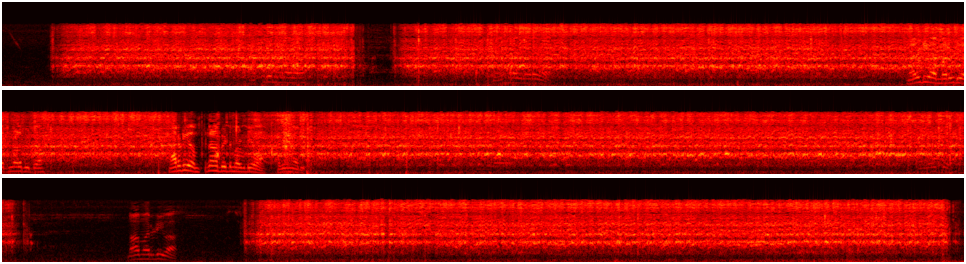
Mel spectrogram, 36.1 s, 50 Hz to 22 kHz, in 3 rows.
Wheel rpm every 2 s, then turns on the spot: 50, 120, 70, 110, 120, 110, 100, 50, 110, 110, 110, 110, 10, 40, 110, 110, 110, 110.
none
